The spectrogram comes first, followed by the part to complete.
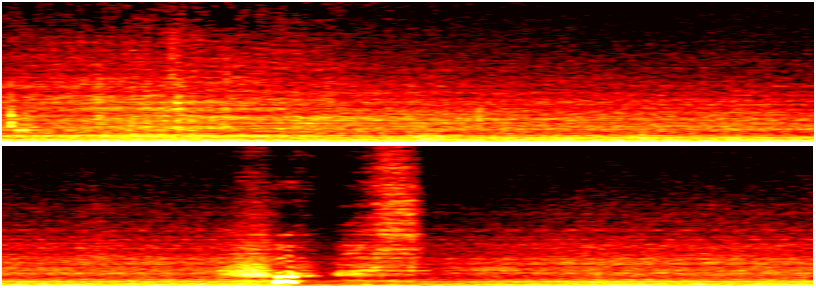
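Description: Steady low background rumble, with one short exclamation falling in pitch about five and a half seconds in, followed by a breathy exhale.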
